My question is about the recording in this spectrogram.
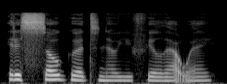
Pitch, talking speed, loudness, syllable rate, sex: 190 Hz, 265 wpm, -20 LUFS, 4.9 syllables/s, female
